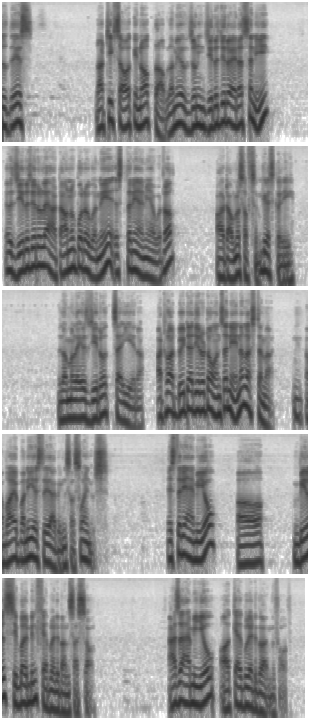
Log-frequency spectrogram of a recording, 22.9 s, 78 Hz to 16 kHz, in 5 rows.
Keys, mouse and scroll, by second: 0.3-1.9 drag, 14.6 click.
